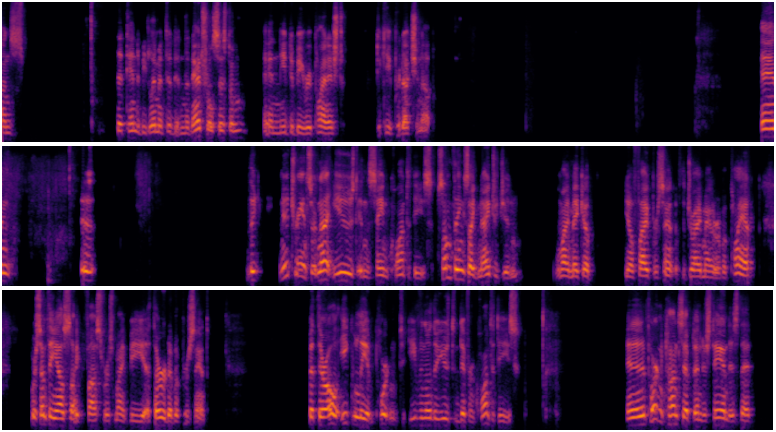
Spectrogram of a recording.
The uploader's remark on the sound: Recording of the Beef + Lamb New Zealand Central Otago Farming for Profit Winter Webinar series, June 2023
